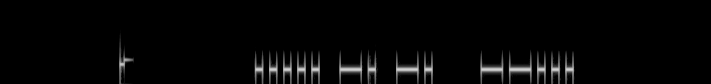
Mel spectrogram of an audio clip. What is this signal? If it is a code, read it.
Morse code, heard as a keyed tone, about 17 wpm, 700 Hz. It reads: 5NN 7
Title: CQ WW DX Contest Exchange Encore - 17wpm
